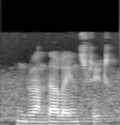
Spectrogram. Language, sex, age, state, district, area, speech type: Telugu, male, 45-60, Andhra Pradesh, N T Rama Rao, urban, spontaneous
